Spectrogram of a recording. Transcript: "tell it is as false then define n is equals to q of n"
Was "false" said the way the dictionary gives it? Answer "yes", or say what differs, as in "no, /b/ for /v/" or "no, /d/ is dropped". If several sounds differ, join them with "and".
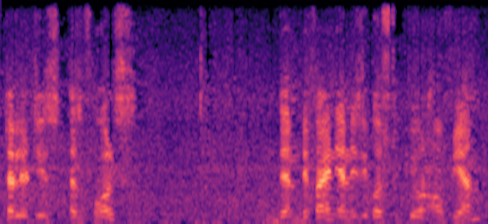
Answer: yes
